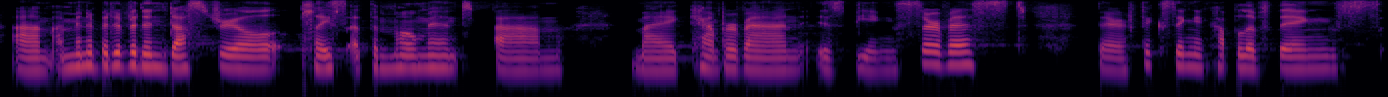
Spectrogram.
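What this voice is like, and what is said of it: Canadian English accent. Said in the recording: “I'm originally from Canada, so you will be hearing a Canadian accent today”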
